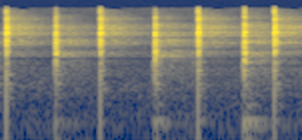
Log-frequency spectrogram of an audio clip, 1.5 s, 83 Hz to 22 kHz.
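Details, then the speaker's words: Generator key and starter circuit under repair: with the black wire grounded and the battery's red 12 V lead applied, the relay gives seven sharp, dry clicks in under two seconds at uneven spacing. It switches normally. "so then we take the battery the red which has 12 volts on it believe me and this operates the relay which then in turns allows the high current to go from this side to this side from this side to this side you hear that"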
